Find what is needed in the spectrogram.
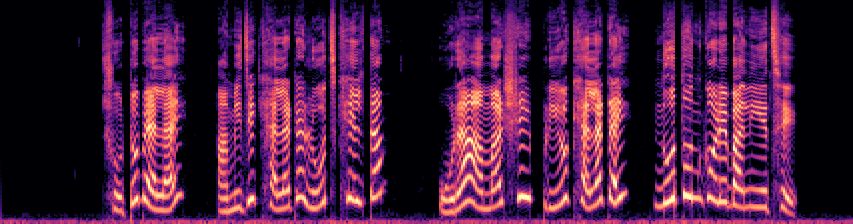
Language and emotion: Bengali, surprised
